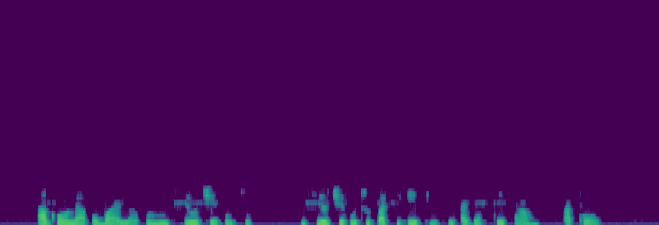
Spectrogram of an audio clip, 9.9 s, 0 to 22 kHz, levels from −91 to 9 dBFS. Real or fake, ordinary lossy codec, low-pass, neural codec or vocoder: real; none; 3.6 kHz; none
